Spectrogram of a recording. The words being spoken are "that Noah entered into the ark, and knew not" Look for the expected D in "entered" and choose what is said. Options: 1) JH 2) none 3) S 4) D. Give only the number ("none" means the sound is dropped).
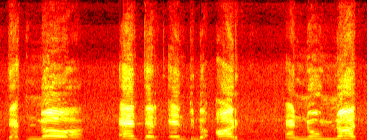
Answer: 4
